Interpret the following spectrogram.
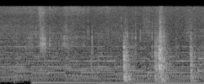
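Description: Soft background music with a low bass note, and two light plastic clicks a little over a second in as a filter cartridge is pushed into the housing of a reverse osmosis filter unit.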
